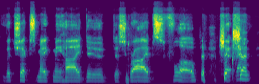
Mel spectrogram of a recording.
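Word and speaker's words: Csikszentmihalyi: It is like the chicks make me high dude describes flow. Chick That, sent McCallie no, I met him. McCallie. He told me this is how I pronounce my name. Chicks make me high.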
